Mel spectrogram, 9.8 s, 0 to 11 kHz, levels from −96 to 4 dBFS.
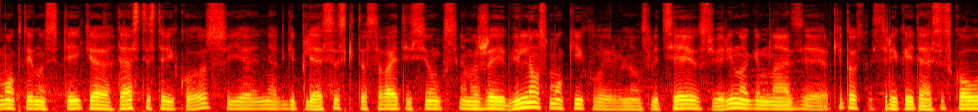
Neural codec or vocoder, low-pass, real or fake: vocoder, 48 kHz, 128 mel bands, Vocos; 9.9 kHz; fake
